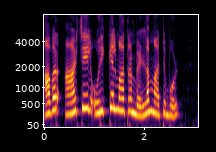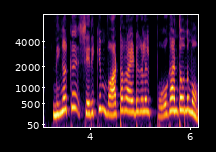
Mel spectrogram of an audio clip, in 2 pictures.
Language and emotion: Malayalam, disgusted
